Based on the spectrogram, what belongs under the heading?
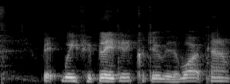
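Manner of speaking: normal talking voice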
